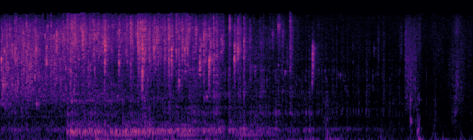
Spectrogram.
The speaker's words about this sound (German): Vor dem Kochen waschen wir uns die Hände.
